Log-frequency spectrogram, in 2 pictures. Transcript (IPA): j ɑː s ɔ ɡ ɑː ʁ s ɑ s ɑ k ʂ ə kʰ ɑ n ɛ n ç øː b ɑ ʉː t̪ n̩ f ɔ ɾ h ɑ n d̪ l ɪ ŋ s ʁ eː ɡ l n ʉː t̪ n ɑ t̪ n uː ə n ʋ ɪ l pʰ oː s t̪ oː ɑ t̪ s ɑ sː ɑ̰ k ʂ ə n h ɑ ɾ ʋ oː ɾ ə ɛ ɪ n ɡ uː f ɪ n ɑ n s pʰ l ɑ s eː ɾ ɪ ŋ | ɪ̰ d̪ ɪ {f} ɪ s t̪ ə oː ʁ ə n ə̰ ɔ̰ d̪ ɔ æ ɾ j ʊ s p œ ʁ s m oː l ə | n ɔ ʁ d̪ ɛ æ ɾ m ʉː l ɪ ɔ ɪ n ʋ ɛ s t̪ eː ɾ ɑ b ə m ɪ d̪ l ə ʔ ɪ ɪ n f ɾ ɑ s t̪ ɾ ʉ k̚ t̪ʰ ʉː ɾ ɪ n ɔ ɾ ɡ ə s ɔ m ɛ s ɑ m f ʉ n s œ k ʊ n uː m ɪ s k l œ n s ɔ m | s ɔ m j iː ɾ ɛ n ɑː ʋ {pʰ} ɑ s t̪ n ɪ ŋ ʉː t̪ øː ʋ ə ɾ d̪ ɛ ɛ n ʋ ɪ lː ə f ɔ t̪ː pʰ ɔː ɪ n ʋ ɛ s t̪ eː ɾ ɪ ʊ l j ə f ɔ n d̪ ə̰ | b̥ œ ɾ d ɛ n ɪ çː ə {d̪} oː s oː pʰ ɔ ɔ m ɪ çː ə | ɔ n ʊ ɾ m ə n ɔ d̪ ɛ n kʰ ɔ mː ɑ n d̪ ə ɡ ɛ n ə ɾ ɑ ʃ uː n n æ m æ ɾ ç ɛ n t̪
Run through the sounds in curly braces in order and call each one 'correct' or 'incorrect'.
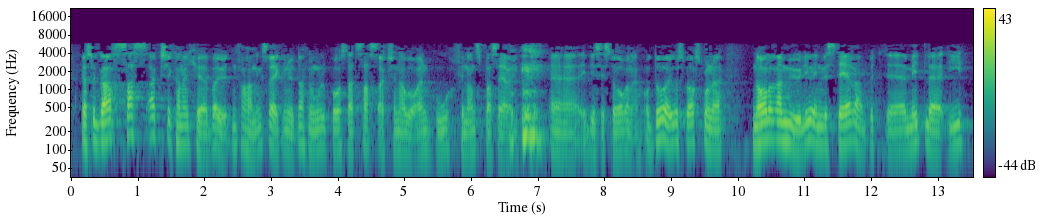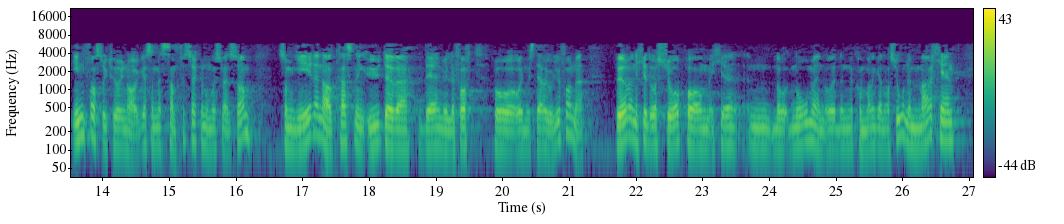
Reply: incorrect: s, incorrect: kʰ, correct

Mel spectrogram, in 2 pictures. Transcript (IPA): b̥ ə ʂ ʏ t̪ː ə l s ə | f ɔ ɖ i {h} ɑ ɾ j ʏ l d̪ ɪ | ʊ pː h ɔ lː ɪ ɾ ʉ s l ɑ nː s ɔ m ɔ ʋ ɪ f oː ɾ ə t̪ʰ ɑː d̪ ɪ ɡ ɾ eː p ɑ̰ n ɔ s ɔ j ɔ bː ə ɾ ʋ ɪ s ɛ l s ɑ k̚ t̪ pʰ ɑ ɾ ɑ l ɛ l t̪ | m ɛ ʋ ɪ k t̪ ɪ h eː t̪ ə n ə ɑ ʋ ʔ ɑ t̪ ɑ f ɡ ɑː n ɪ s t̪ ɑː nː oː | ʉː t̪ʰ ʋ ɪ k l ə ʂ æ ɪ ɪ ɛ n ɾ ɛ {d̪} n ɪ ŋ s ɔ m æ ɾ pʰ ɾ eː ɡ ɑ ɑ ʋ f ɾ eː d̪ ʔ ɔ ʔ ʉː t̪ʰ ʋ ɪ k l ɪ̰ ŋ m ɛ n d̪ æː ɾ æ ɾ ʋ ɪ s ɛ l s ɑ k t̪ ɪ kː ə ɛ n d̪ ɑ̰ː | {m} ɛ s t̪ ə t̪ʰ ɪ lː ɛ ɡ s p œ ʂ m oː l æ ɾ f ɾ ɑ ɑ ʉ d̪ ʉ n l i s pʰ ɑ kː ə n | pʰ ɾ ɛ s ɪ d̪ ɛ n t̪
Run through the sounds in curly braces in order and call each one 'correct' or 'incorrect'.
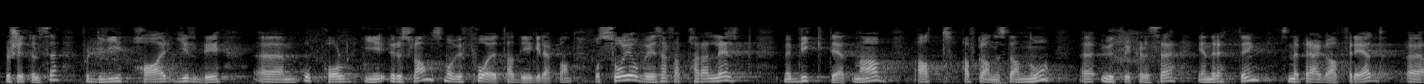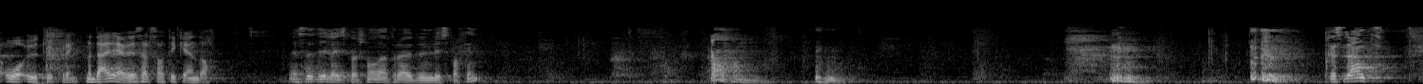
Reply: correct, incorrect: t̪, incorrect: n

